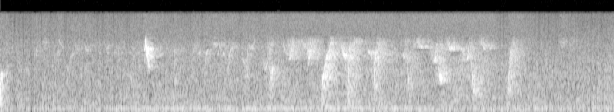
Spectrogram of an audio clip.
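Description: Birds chirping: a scattering of short, falling chirps that begins about a second and a half in and thickens in the middle, over a faint steady low hum.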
